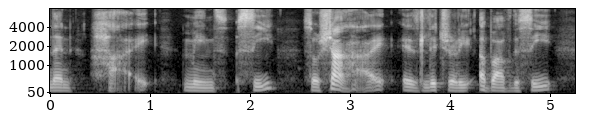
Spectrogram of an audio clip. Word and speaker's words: Shanghai: Like he said, like, do not pronounce the G because it's used to nasalize the N. So you say shang, which means above, and then hai means sea. So Shanghai is literally above the sea.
